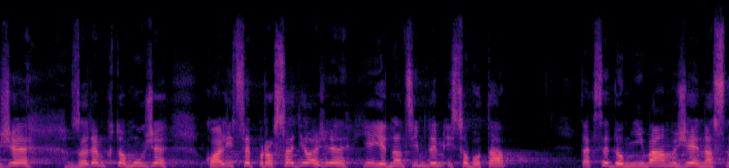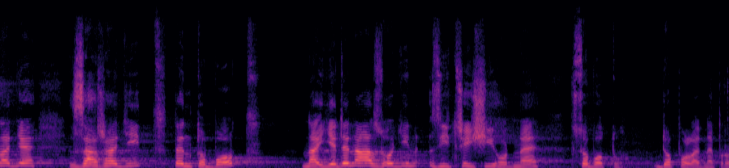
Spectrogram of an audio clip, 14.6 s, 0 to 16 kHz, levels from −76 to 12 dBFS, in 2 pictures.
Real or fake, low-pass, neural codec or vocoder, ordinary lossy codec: real; 14.4 kHz; none; Opus, 64 kbps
